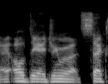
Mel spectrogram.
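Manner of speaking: normal talking voice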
